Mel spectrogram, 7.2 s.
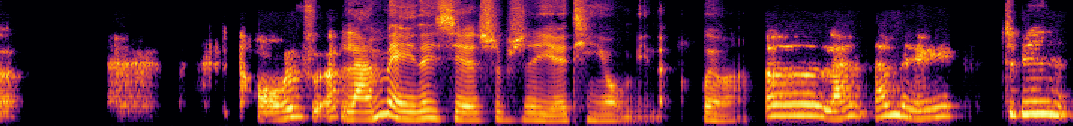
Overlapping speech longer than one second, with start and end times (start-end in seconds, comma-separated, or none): none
